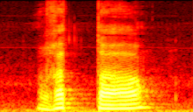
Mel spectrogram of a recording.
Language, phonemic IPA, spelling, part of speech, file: Arabic, /ɣatˤ.tˤaː/, غطى, verb, Ar-غطى.ogg
- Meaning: 1. to cover up, to cover over: to enfold, to envelop, to wrap up 2. to cover up, to cover over: to shade, to overshadow 3. to cover (an event, an occasion, a happening, etc.), to describe, to report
